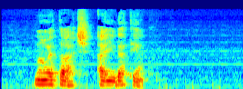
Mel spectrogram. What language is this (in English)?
Portuguese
